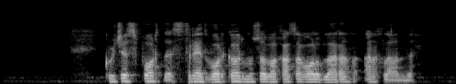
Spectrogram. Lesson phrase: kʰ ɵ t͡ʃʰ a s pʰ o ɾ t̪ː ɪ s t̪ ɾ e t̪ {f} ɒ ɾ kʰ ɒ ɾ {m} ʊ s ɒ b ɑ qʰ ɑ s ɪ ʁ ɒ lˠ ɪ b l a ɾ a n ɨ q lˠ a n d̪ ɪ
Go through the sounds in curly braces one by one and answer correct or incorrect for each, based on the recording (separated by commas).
incorrect, correct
